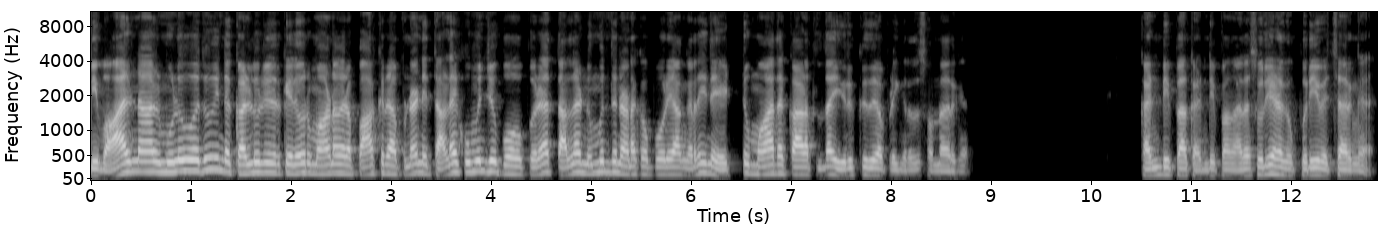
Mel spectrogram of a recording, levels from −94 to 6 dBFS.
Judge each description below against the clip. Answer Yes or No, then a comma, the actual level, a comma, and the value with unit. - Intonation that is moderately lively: No, wide, 5.7 semitones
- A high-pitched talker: No, medium, 145 Hz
